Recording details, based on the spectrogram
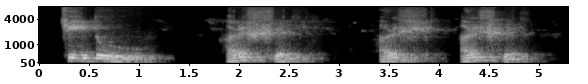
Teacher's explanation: जीव ऊपर जाएगी मूर्धन्य ष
